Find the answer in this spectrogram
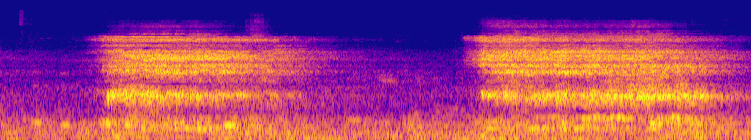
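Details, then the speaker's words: Two loud, harsh, rasping snores in quick succession from turbulent airflow through a narrowed upper airway, then breathing stops briefly: loud snoring of obstructive sleep apnea. "Nah, ngorok keras itu artinya udara itu turbulens di dalam saluran napas kita. Nah, lihat dia berhenti sebentar. Nah, habis itu nanti pasien akan terbangun gitu."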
